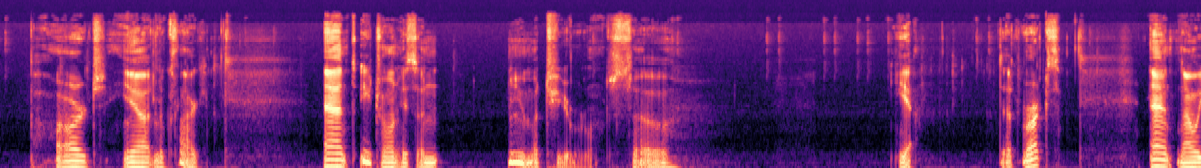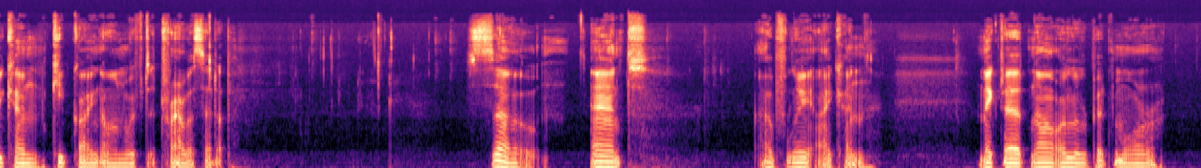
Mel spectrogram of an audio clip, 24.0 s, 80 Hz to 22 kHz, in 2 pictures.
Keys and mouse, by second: 0.5 a, 0.8 Tab, 1.3 ctrl+s, 2.6-3.9 middle drag, 6.0-12.2 drag, 9.7 ctrl+s, 13.0 middle click, 13.2 middle click, 13.4-15.5 drag, 16.4-18.5 drag, 18.5-20.8 middle drag, 22.9-24.0 middle drag.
